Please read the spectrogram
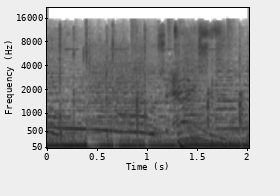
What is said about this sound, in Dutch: Applaus!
